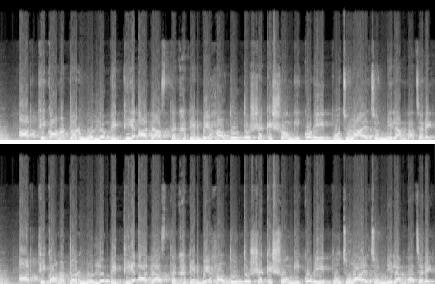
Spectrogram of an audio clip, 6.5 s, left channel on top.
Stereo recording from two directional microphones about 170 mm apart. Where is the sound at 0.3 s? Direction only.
5° left (ahead or behind).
